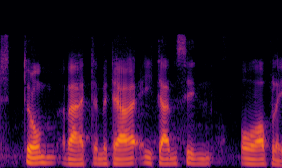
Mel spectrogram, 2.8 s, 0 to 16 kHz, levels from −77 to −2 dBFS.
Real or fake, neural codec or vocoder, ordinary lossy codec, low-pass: fake; codec, 16 kHz, 0.8 kbps, ZipCodec; MP3, 96 kbps; 7.2 kHz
